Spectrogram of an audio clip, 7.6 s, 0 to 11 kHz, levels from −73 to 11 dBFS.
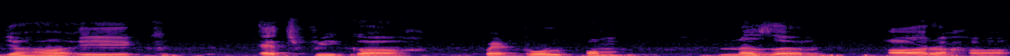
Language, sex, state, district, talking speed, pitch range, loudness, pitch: Hindi, male, Rajasthan, Bikaner, 80 wpm, 120-175 Hz, -16 LUFS, 155 Hz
